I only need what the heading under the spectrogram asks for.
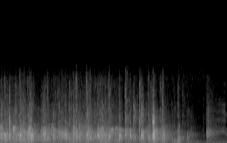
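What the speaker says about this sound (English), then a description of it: "Let's have a round of applause for our School of the Year," An audience at a school awards event applauds the School of the Year, Tortuga Preserve Elementary, with sustained, fairly close clapping from many hands that tapers toward the end.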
